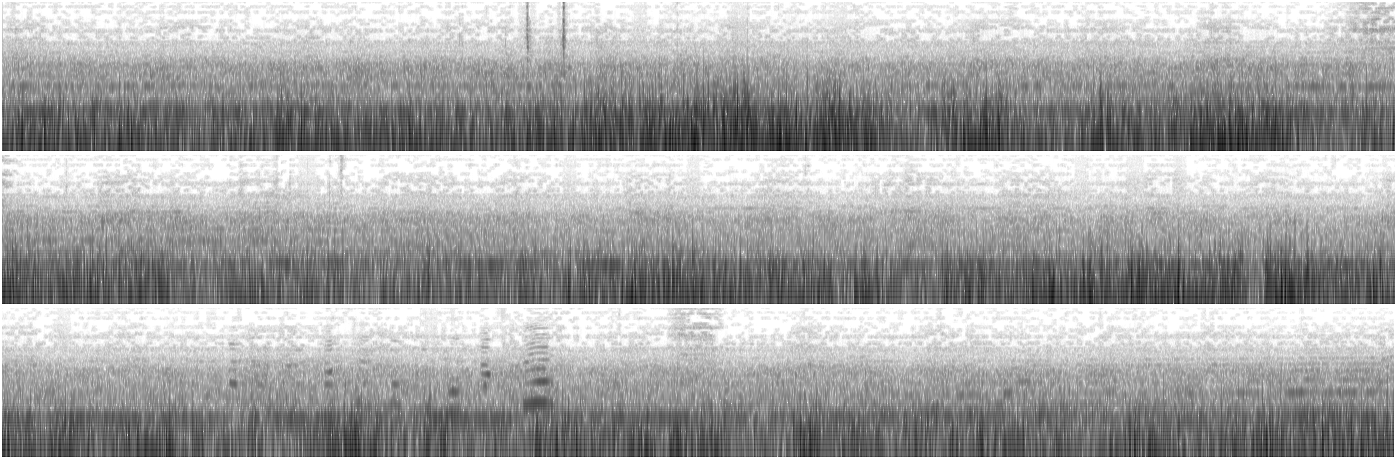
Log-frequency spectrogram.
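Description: A bicycle's tyres hum on a paved road.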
